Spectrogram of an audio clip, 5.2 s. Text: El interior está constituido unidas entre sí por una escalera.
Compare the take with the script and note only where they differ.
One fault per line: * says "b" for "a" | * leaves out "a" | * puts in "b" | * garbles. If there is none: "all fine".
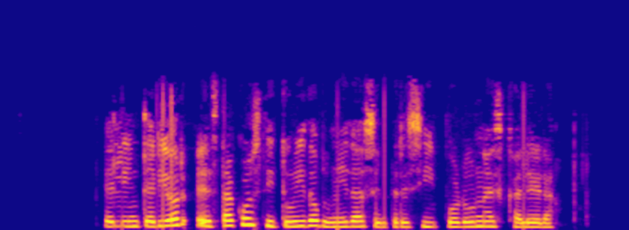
all fine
